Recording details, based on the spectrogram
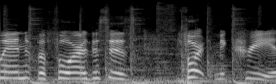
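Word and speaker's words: Fort McRee: before this is fort mccree it's from mccree a lot of people pronounce it mccray uh and it was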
